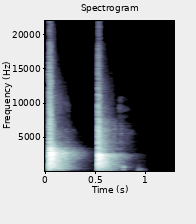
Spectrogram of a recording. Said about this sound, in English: Clap once if you can hear me. Clap twice if you can hear me.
